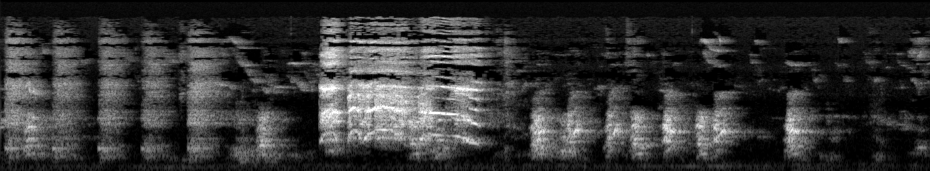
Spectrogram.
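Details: Wild chachalacas near a house in the countryside, calling in a loud, harsh, rhythmic chorus of raspy repeated notes, about three per second, rising to a dense grating burst midway before easing into spaced calls.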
